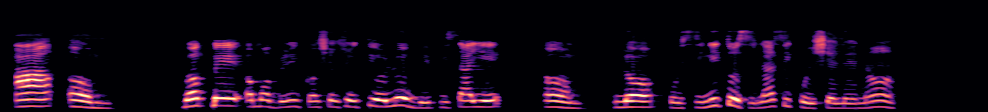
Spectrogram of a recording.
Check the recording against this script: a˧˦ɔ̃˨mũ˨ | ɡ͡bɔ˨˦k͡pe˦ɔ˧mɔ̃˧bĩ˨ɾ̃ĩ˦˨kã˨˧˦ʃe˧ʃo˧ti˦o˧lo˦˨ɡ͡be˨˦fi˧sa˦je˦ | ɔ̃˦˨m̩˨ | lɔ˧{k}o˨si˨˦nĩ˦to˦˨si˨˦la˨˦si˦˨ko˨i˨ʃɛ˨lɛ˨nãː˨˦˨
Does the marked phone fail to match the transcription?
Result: no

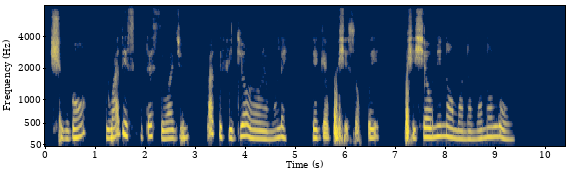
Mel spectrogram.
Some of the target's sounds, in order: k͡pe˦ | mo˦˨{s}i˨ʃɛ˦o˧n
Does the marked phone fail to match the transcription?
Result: yes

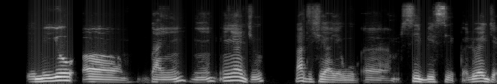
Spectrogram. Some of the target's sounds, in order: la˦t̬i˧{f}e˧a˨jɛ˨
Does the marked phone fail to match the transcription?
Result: yes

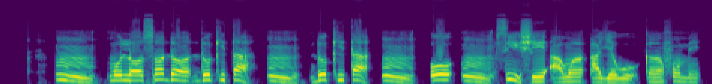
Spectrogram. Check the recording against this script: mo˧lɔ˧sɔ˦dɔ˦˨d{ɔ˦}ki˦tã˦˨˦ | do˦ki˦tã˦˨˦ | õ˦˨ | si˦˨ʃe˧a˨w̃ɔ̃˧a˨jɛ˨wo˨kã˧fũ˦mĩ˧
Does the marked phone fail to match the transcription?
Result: yes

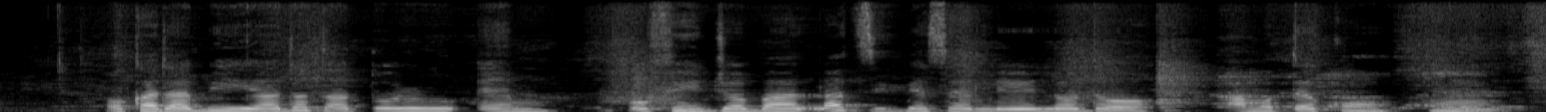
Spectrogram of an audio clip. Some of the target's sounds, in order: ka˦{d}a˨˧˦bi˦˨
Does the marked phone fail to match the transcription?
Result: no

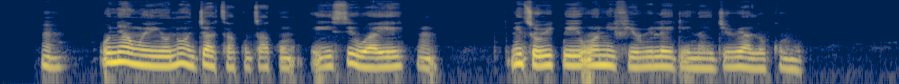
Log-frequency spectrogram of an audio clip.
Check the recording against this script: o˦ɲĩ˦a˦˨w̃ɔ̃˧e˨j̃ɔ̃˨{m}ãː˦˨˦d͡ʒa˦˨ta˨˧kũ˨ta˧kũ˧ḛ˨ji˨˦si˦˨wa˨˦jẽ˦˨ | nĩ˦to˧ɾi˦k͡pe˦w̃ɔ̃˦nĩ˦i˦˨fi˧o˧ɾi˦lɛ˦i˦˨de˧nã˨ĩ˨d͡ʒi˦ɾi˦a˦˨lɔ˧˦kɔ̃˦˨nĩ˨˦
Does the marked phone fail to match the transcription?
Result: yes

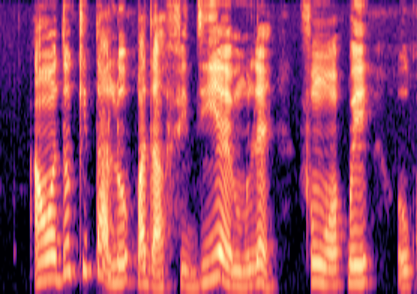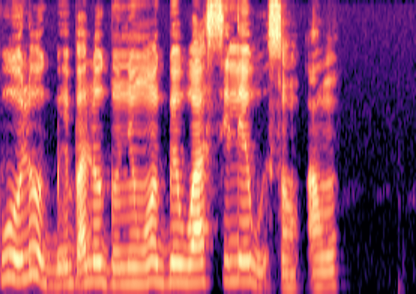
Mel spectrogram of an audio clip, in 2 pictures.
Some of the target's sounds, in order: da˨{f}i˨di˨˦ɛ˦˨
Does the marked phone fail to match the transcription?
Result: no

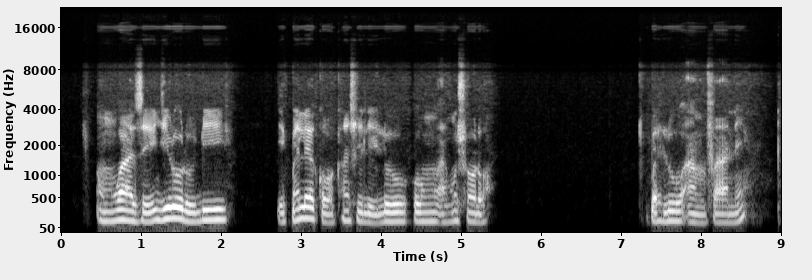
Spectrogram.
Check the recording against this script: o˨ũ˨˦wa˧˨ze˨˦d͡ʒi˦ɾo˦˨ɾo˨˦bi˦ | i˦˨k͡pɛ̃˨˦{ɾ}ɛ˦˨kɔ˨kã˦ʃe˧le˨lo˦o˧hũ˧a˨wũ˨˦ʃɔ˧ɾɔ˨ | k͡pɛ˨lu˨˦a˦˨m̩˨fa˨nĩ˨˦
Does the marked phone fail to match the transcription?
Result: yes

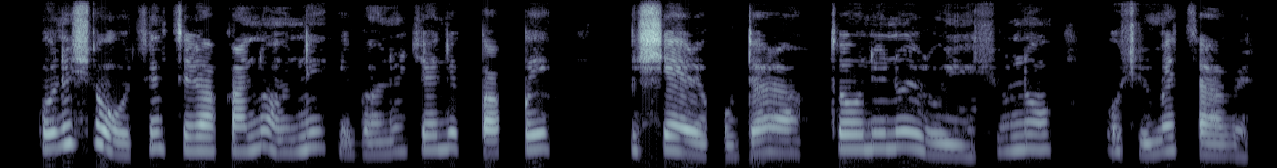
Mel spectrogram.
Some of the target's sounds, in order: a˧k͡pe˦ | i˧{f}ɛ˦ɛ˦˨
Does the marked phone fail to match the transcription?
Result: yes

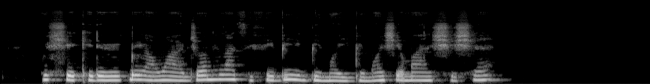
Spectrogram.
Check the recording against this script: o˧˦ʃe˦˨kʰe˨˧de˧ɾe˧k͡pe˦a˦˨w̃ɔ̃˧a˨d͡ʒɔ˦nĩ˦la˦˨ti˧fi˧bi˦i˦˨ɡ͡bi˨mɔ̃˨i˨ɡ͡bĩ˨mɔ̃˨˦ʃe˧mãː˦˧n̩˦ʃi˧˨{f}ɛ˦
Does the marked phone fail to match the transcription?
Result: yes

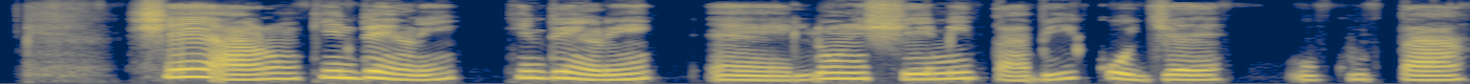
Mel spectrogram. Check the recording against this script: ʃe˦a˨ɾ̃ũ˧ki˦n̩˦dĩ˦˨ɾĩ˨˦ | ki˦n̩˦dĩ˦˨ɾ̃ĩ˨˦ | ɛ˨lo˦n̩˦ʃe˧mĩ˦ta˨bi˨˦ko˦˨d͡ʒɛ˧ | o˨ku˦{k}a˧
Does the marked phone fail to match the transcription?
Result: yes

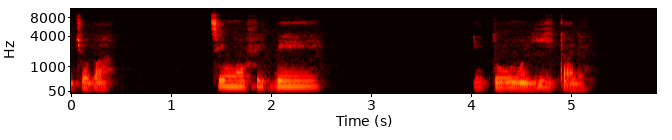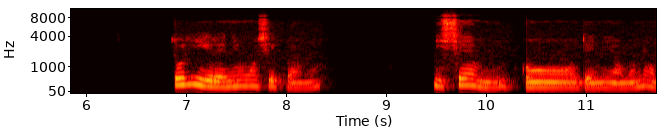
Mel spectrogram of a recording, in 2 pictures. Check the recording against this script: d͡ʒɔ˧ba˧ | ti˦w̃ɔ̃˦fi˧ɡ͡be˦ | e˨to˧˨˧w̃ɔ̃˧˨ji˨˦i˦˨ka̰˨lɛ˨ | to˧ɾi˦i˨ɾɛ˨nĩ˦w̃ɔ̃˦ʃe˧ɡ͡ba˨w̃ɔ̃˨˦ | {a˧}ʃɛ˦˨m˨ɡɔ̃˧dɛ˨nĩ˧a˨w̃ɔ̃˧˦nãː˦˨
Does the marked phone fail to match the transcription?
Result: yes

